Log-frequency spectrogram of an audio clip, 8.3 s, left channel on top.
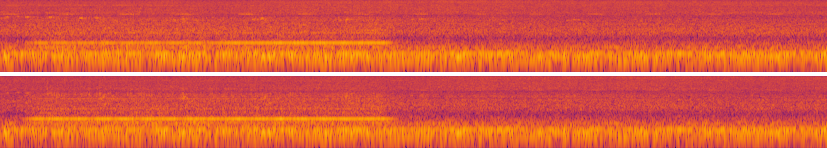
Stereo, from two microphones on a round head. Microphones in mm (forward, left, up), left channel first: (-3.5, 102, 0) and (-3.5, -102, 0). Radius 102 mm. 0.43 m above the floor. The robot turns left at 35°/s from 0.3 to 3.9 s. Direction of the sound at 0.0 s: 140° left.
